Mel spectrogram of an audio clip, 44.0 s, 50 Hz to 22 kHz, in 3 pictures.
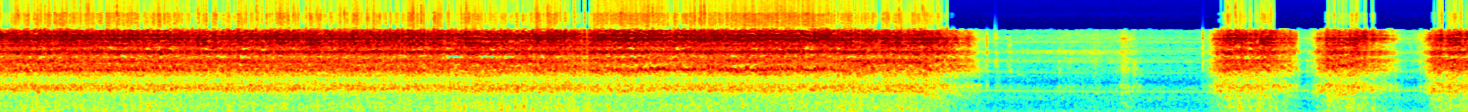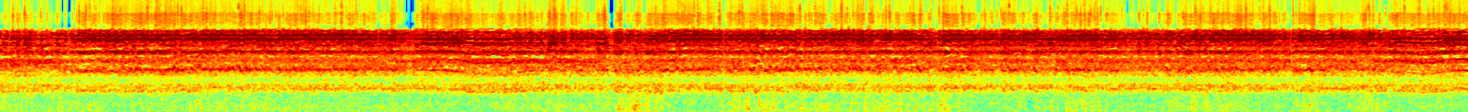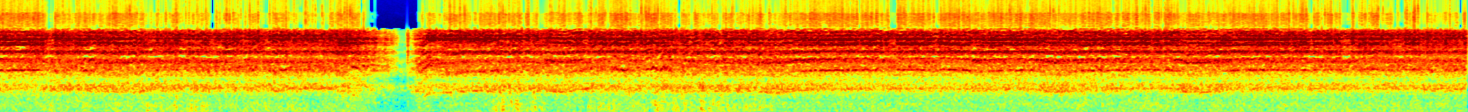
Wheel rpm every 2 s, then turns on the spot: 230, 230, 230, 230, 170, 10, 60, 140, 220, 230, 220, 230, 230, 230, 230, 230, 160, 210, 220, 230, 230, 230.
none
